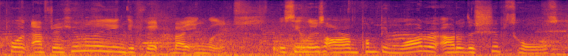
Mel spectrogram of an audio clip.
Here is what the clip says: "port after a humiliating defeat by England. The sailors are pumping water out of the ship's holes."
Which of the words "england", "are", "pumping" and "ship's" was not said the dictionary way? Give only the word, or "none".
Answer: none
